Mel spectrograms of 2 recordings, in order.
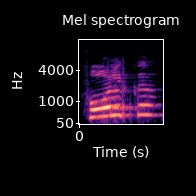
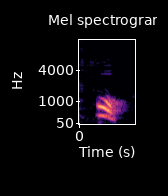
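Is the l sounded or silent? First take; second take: sounded; silent. First: The l is sounded. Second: The l is silent. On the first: The speaker calls it wrong. "folk या योल्क नहीं बोलेंगे" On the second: The speaker calls it right. "हम इसको बोलेंगे folk"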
